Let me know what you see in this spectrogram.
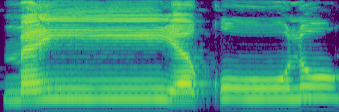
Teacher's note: first word ہے من یقول، نون ساکن کی ہلکی سی آواز رہ گئی ہے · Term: غنہ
